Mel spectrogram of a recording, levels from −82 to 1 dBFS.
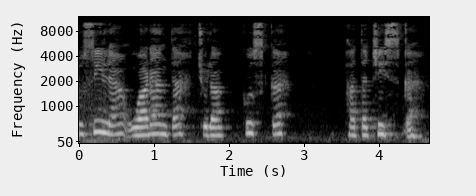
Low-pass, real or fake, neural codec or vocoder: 9.9 kHz; real; none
